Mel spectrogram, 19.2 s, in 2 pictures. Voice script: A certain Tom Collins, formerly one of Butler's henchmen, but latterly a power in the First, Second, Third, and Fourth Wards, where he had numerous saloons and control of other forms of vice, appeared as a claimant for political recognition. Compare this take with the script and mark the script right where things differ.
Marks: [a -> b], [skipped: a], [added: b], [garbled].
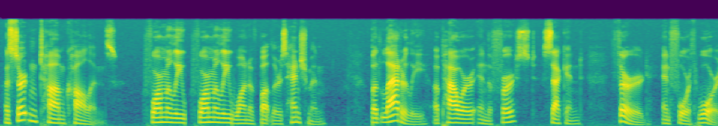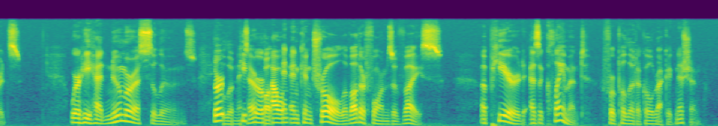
A certain Tom Collins, formerly [added: formerly] one of Butler's henchmen, but latterly a power in the First, Second, Third, and Fourth Wards, where he had numerous saloons [garbled] and control of other forms of vice, appeared as a claimant for political recognition.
